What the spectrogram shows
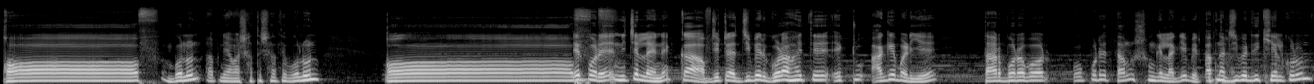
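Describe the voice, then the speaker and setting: A man's voice: a little high, warm tone. A man teaching Quran recitation step by step, patiently modelling each letter sound and encouraging the listener to repeat after him.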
